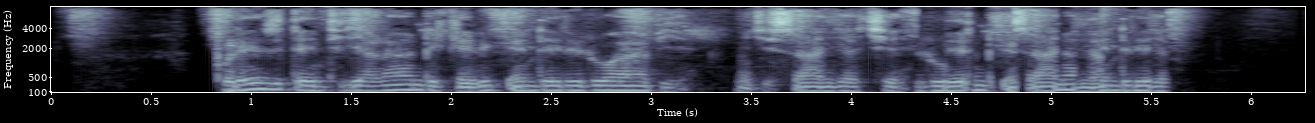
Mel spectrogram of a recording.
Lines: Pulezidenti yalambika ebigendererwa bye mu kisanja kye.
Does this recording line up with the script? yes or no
no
